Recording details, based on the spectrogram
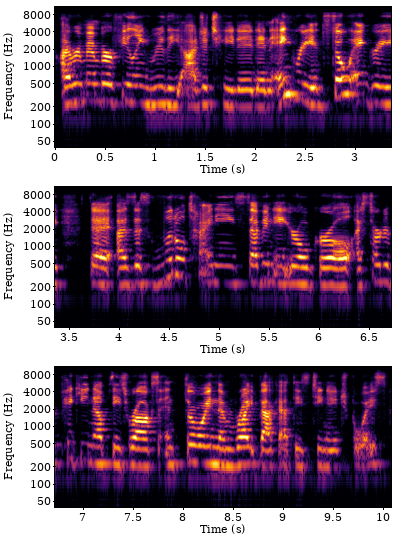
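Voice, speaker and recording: A woman's voice: a little high, fairly even intonation, moderate pace, hardly any pauses. A woman in her forties from Northern California, giving an earnest presentation at a community meeting, with frequent fillers and restarts. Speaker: guest presenter. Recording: distant from the mic.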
